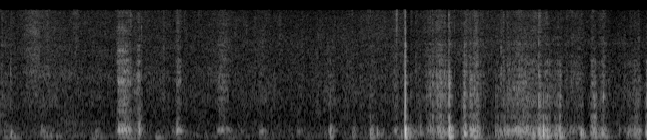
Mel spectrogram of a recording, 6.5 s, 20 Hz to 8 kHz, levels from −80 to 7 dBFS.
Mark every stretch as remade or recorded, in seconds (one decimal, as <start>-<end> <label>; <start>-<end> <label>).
0.0-6.5 recorded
